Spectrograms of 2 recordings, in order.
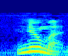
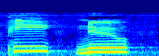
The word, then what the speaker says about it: pneuma: And the word for Spirit is the word pneuma, and it's pronounced pneuma, not p-n-u-m-a, okay? That's not how you do it. You don't pronounce the P, you just pronounce pneuma, okay?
